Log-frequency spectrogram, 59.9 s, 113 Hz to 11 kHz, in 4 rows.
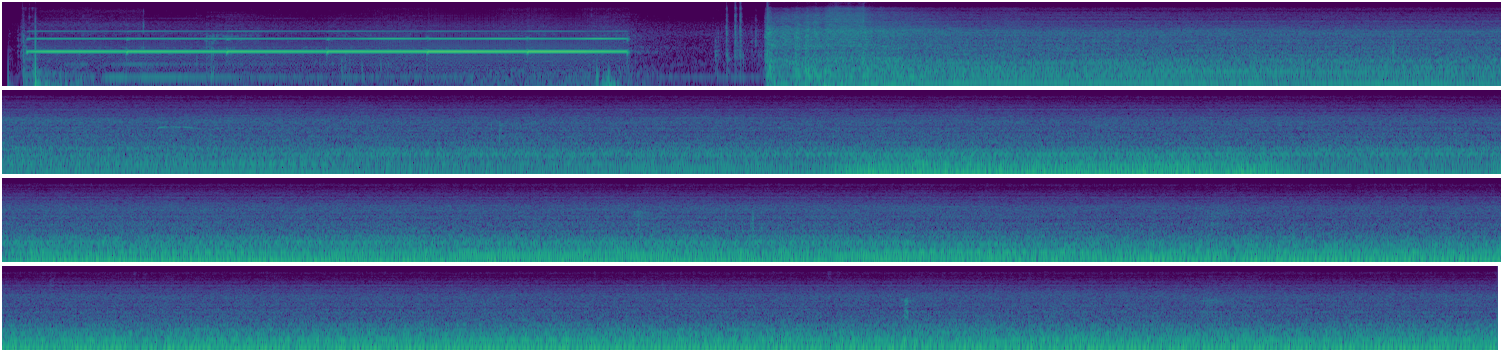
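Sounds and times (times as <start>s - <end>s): car engine cranking and starting: 0.1s - 2.7s, 7.1s - 59.9s
dashboard warning tone: 0.2s - 6.4s.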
